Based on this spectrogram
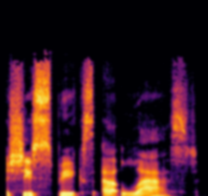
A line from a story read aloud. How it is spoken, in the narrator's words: exclaimed with fake enthusiasm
